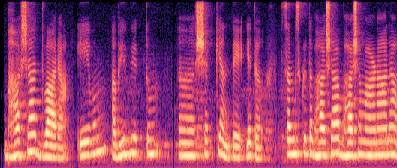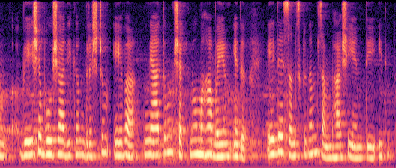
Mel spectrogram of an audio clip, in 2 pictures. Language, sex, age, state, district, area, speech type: Sanskrit, female, 18-30, Karnataka, Chikkamagaluru, rural, spontaneous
